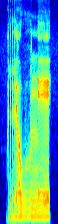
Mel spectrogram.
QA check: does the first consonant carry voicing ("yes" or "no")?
yes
